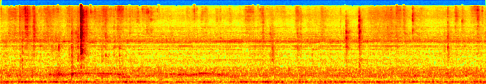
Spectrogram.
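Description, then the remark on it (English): A steam train on the West Clare Railway, the train from Limerick to Kilkee, rolls steadily along, a continuous rumble with rattling wheels and a few sharp metallic clanks, and no voices. “So my earliest memories of Kilkee is being a very small boy on the West Clare Railway and the train from Limerick.”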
